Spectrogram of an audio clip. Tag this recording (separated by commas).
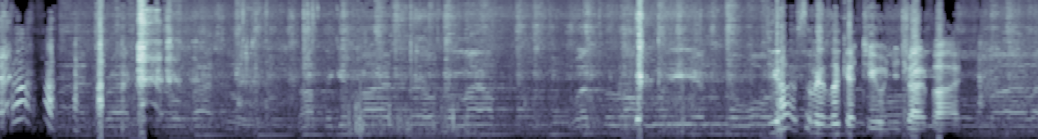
Music, Speech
